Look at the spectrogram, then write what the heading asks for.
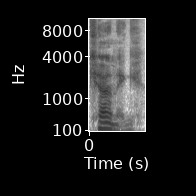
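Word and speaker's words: Koenig: yeah i think his last name is it's pronounced kernig yeah he he's a great actor i really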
